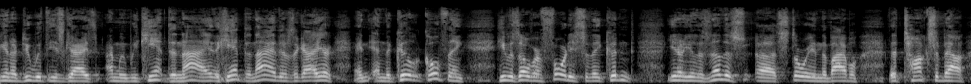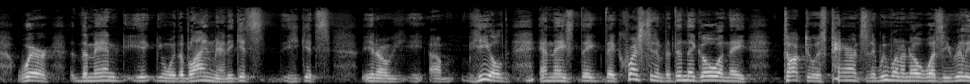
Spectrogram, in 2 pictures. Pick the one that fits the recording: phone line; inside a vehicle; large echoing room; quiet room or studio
large echoing room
